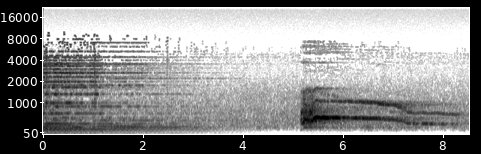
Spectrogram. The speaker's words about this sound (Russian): Волчица рыскает неподалеку.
